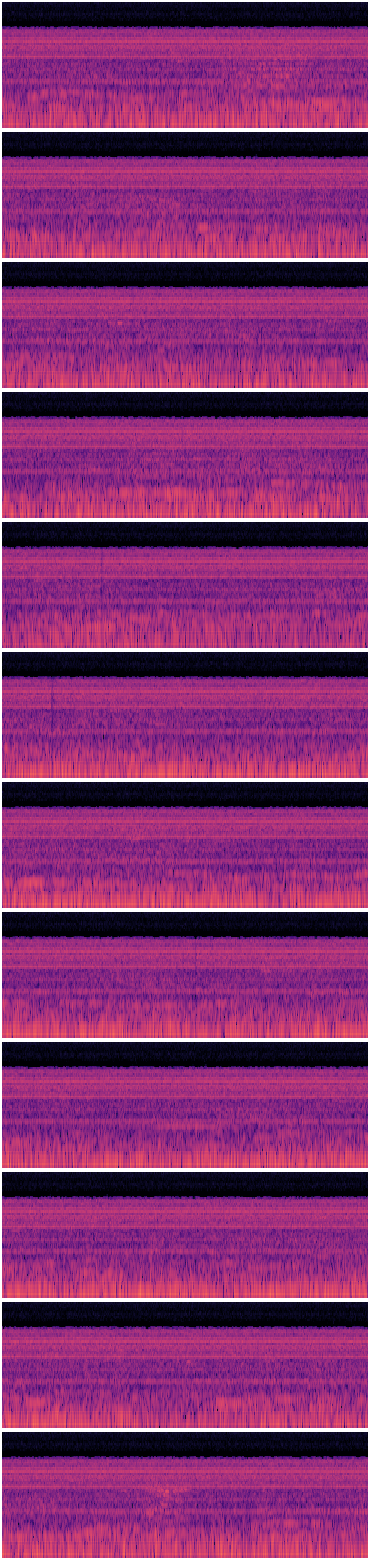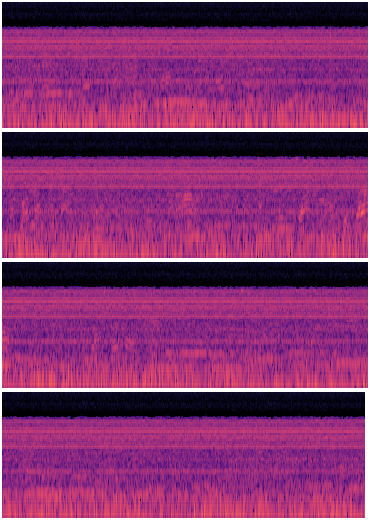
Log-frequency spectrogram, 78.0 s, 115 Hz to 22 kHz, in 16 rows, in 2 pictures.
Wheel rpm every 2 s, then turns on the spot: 0, 0, 0, 0, 0, 0, 0, 0, 0, 0, 0, 0, 0, 0, 0, 0, 0, 0, 0, 0, 0, 0, 0, 0, 0, 0, 0, 0, 0, 0, 0, 0, 0, 0, 0, 0, 0, 0, 0.
none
